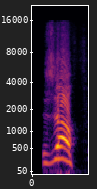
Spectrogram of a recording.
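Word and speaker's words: rough: से आ गया इनफ तो मेन बात यह है कि अगर आप किसी शब्द के लास्ट में ओ यू जीी एच देखते हैं तो इसके उच्चारण में क्या होता है फ का साउंड आएगा ओ यू गह का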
